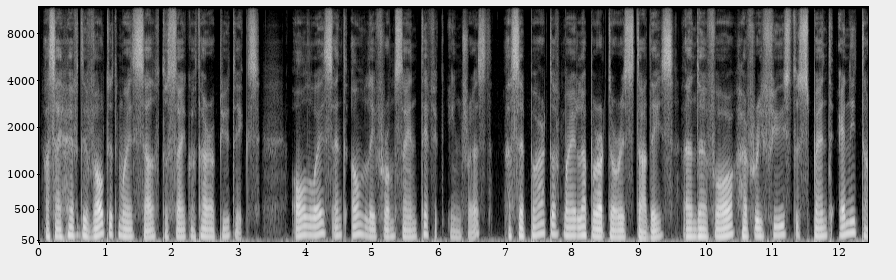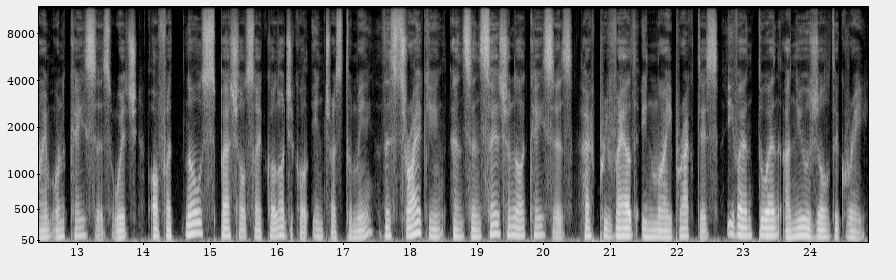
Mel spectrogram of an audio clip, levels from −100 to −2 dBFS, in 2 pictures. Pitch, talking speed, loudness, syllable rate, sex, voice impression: 110 Hz, 130 wpm, -21 LUFS, 4.5 syllables/s, male, masculine, slightly young, adult-like, thick, relaxed, weak, dark, very soft, muffled, slightly halting, slightly raspy, cool, intellectual, slightly refreshing, very sincere, very calm, very friendly, reassuring, unique, elegant, slightly wild, slightly sweet, slightly lively, very kind, very modest, light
